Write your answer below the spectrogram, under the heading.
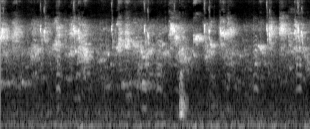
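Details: Several finches chirping while they play and eat: a constant bright jumble of thin, high twitters and quick tweets, rising and falling in bursts, with one short lower note near the middle.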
